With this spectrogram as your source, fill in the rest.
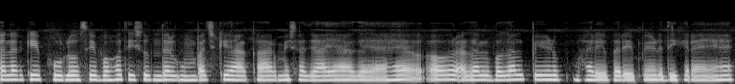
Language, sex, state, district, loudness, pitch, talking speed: Hindi, female, Maharashtra, Washim, -11 LUFS, 205 Hz, 190 wpm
